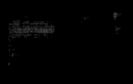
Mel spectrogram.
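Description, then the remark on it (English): A nine-line Canute refreshable braille display clears its pins with a bright, hissing mechanical whir: one long sweep, a short pause, then a second burst with a sharp click-like onset, fairly quiet. “What you're hearing is the sound of this nine line canute”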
